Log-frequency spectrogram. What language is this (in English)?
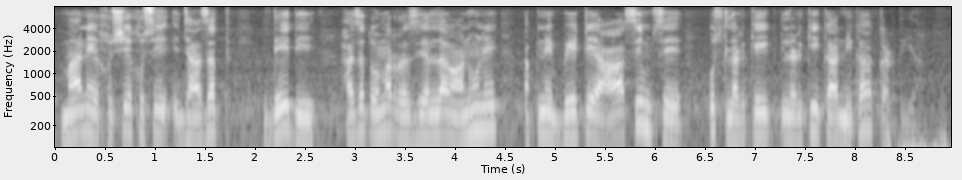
Urdu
